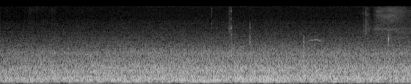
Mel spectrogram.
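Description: Steady background noise, an even hiss with a faint low hum, broken only by a few faint ticks.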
